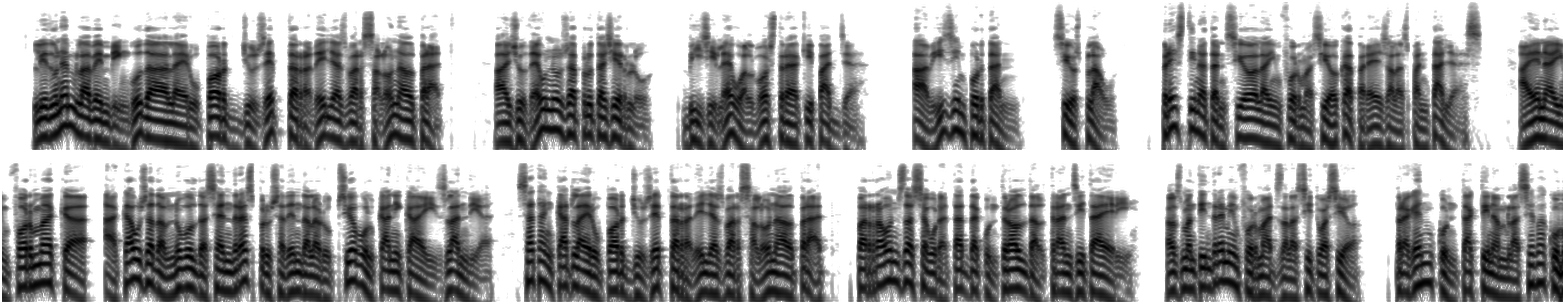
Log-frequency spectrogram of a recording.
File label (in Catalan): MEGAFONIA Catala; AENA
